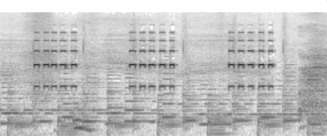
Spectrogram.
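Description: Alarm clock beeping: three bursts of about five quick, high beeps each, over background music.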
